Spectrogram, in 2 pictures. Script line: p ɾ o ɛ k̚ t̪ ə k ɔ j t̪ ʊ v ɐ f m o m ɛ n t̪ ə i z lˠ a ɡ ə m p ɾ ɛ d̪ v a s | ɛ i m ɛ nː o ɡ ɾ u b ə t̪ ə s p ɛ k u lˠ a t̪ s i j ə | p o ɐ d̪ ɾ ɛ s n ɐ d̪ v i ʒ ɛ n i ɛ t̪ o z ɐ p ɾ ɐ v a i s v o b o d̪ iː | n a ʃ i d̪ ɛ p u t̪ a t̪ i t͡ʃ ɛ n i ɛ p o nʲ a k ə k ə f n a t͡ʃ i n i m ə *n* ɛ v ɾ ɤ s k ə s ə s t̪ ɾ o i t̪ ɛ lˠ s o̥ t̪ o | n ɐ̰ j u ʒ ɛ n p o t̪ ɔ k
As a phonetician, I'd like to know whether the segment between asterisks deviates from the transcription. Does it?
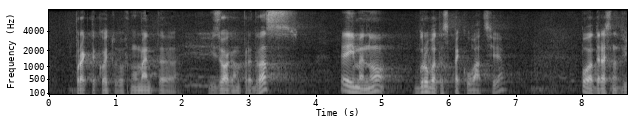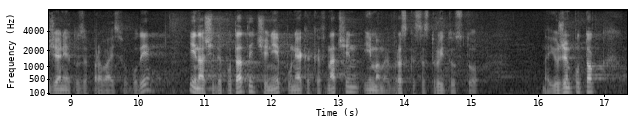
yes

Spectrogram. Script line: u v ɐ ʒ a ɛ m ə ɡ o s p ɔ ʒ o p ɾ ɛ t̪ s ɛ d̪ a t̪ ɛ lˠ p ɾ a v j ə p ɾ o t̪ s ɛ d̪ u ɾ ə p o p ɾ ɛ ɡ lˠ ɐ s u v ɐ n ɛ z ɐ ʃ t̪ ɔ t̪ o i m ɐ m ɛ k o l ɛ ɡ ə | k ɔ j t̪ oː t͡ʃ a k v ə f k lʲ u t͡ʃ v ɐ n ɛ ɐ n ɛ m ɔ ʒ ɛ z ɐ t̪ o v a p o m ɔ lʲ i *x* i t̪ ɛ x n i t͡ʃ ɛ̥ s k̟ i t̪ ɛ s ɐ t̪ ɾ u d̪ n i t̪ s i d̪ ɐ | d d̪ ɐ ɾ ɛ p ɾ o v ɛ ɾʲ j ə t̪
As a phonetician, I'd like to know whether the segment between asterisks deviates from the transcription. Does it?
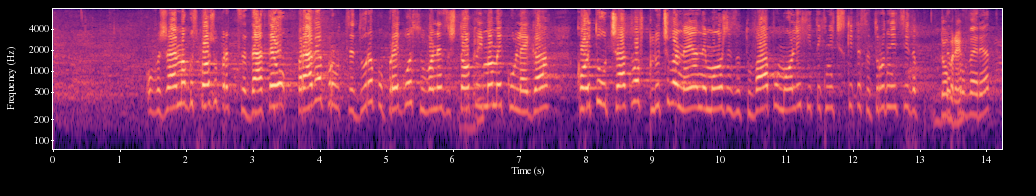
no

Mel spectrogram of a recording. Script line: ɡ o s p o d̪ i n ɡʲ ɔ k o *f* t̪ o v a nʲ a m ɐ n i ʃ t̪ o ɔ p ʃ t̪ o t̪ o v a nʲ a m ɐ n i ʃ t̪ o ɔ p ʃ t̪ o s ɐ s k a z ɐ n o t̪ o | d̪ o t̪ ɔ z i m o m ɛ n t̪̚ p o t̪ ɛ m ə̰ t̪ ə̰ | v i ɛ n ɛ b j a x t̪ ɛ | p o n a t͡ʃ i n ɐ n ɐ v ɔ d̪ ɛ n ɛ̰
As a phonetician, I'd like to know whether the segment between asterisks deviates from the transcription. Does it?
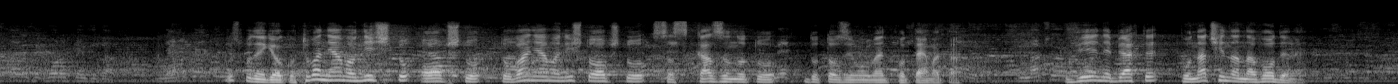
no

